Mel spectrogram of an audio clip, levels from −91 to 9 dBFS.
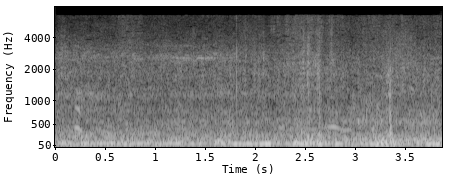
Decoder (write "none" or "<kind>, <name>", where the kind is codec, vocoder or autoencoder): none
